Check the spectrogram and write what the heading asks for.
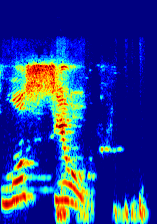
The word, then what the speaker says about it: monsieur: Pronunciation of what? Ma'am, the man. Man is monsieur.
